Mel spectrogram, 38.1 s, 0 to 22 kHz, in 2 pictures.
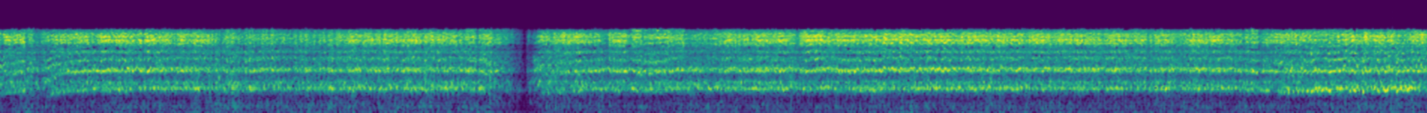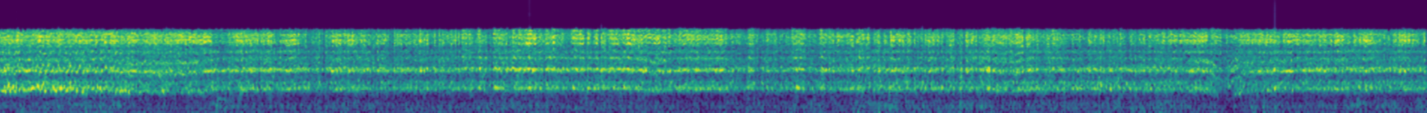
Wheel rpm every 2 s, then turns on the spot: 180, 230, 230, 130, 220, 230, 230, 230, 210, 190, 200, 230, 230, 230, 230, 240, 230, 190, 230.
none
